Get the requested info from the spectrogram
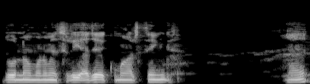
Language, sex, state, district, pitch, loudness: Hindi, male, Bihar, Saharsa, 110 Hz, -17 LUFS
